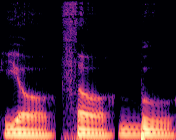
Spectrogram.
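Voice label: "yothobu", concatenated syllables; Affixing experiment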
